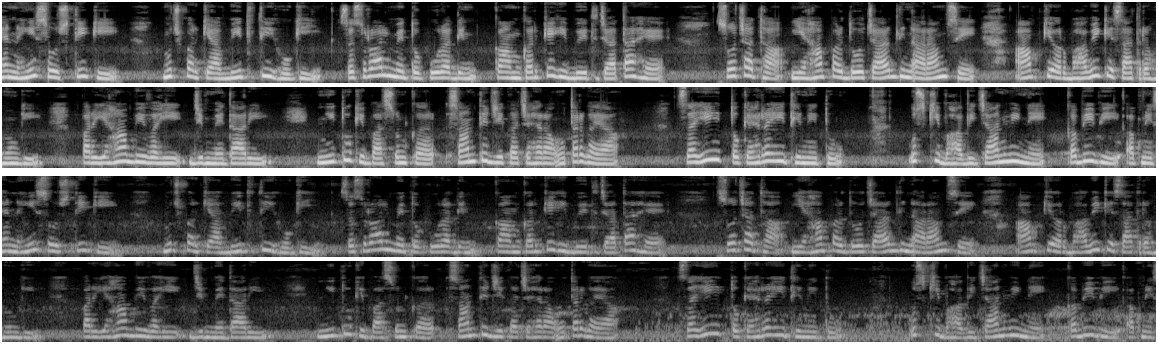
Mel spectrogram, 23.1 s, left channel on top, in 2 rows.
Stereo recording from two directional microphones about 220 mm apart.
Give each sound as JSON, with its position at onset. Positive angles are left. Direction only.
{"t": 0.0, "sound": "a woman's voice", "side_deg": 40}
